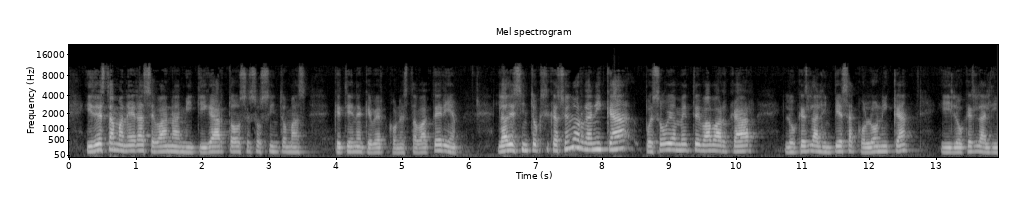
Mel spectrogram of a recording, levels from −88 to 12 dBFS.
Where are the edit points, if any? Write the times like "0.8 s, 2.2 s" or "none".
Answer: 4.8 s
